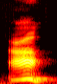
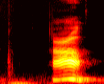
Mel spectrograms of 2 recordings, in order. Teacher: اس کا مخرج ہے گلے کا درمیان کا حصہ، حمزہ اور ہا سے تھوڑا سا اوپر رہتا ہے یہ، ٹھیک ہے؟ تو یہاں سے ہم ادا کریں گے آ، اور یہ ایک باریک آواز ہے، آ۔ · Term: عین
